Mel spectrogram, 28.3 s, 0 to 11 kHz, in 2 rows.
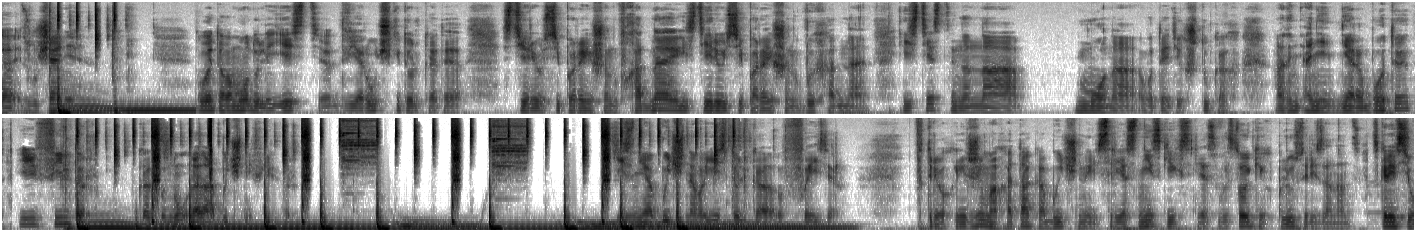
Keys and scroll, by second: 0.4 space, 14.8 space, 21.4 space.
